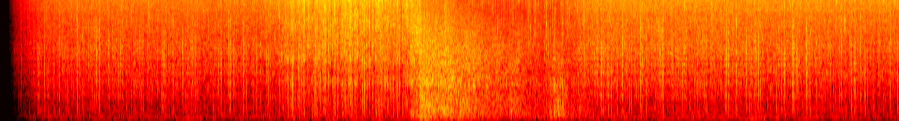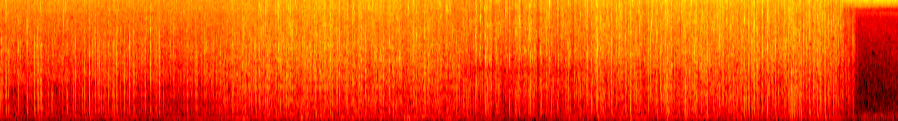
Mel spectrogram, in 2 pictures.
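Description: Heavy rain falling steadily, with a sharp crack of thunder about four seconds in and a smaller one about a second and a half later. The rain drops away abruptly near the end.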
